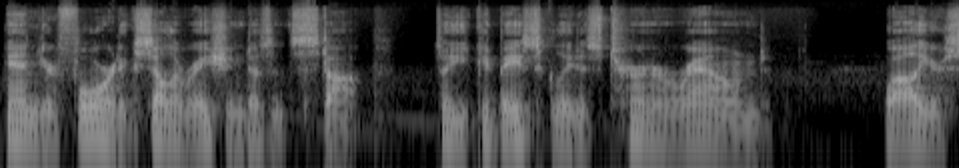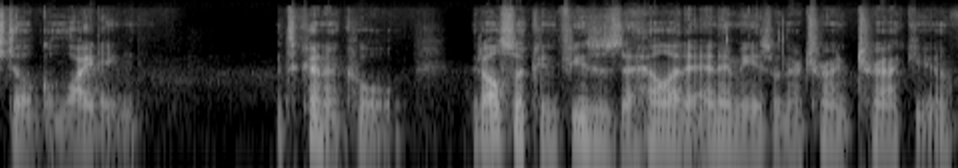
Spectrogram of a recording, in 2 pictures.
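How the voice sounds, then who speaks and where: Low-pitched man casually narrating gameplay. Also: flat delivery, moderate pace. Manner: thinks aloud, explaining game mechanics informally. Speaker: game streamer.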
